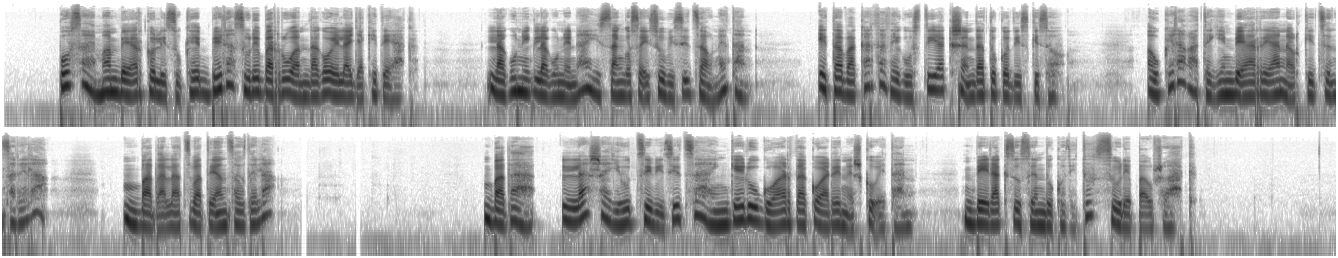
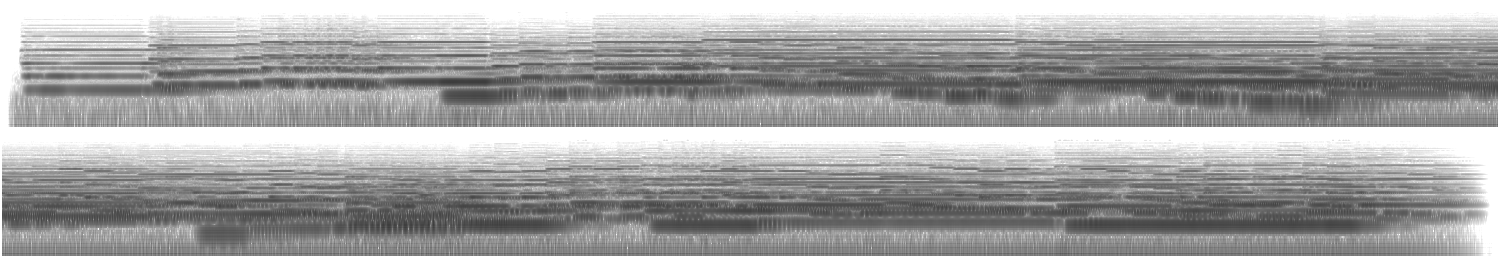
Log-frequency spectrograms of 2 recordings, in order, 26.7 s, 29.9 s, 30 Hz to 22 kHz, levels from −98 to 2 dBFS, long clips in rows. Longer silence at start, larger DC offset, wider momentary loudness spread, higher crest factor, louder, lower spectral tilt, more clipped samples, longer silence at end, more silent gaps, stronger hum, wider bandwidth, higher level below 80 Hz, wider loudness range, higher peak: first, 0.6 s vs 0.2 s; second, under 0.1% vs 0.2%; first, 10 LU vs 6 LU; first, 20 dB vs 14 dB; first, -22 LUFS vs -29 LUFS; second, -4.5 dB/octave vs -7.5 dB/octave; neither; first, 1.45 s vs 0.05 s; neither; neither; first, 18.5 kHz vs 8.8 kHz; first, -52 dBFS vs -62 dBFS; about the same, 5 LU vs 3 LU; first, -4 dBFS vs -14 dBFS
